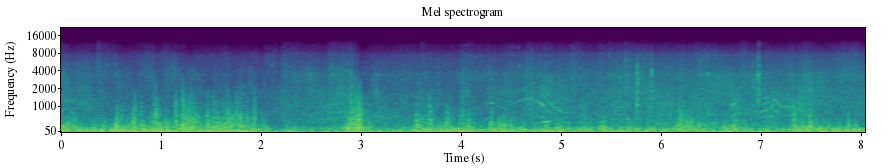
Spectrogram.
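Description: Wind buffeting the microphone of a camera carried by a skier on the move, with the hiss and scrape of skis on packed snow.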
